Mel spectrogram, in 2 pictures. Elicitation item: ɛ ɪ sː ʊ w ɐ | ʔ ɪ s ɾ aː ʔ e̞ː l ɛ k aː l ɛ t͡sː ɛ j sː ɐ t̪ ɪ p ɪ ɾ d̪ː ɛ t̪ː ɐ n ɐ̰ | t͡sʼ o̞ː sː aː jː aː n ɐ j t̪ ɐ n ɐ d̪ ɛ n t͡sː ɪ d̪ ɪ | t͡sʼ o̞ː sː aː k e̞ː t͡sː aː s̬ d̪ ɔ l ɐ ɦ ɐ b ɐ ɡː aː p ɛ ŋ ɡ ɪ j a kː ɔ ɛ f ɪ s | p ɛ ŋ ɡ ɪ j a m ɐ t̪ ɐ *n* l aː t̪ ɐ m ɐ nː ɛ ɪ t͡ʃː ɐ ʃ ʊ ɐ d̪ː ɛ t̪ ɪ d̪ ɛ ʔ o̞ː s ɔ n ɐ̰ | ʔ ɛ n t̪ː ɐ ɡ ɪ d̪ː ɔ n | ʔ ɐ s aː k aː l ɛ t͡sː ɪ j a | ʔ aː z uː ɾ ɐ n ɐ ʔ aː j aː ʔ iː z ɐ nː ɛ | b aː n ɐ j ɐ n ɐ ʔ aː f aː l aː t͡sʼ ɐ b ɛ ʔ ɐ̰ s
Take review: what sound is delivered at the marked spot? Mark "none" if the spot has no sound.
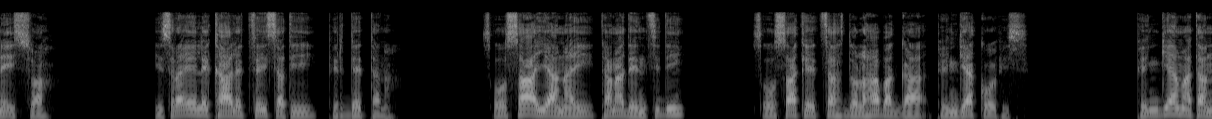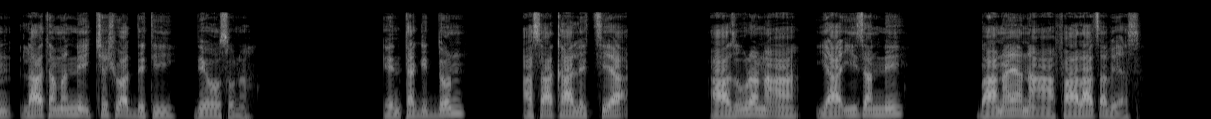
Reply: n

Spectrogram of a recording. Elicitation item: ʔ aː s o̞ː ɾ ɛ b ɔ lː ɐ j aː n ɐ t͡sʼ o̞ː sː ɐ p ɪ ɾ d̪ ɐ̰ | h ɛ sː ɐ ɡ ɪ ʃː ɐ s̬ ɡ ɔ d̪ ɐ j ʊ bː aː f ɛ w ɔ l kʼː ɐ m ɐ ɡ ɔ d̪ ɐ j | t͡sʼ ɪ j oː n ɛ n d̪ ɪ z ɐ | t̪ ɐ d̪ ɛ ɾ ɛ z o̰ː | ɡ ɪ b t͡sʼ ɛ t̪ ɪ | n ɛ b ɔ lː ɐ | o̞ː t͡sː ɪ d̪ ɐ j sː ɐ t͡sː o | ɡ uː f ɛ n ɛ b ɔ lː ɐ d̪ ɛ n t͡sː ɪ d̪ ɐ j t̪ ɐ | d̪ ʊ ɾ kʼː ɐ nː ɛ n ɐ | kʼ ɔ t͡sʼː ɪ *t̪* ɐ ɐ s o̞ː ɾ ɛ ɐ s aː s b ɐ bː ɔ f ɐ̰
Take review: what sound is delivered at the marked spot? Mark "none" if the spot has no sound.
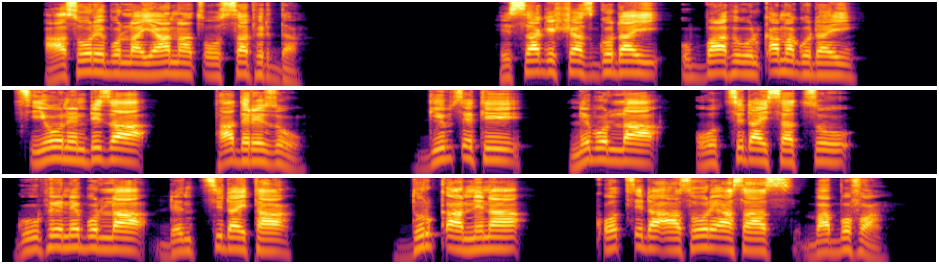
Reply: d̪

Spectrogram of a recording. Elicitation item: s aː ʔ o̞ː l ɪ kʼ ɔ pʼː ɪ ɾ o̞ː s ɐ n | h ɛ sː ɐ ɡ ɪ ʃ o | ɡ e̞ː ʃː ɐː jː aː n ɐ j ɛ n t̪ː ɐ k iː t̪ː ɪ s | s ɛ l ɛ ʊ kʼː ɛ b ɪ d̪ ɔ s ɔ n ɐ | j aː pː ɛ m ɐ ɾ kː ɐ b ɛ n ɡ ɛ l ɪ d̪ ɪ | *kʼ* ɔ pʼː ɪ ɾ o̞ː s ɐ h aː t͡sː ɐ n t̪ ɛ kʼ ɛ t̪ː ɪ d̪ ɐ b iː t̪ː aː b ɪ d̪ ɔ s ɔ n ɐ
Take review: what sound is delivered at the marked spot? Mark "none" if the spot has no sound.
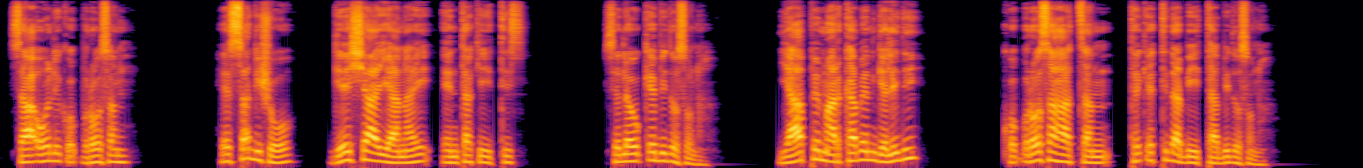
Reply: kʼ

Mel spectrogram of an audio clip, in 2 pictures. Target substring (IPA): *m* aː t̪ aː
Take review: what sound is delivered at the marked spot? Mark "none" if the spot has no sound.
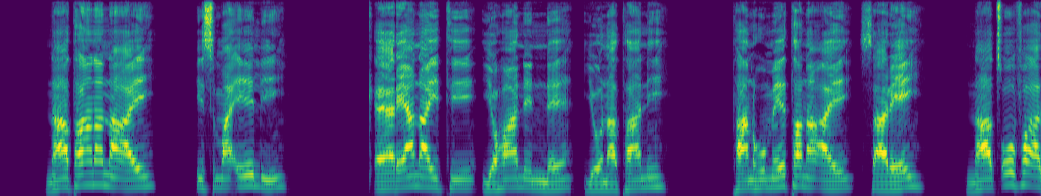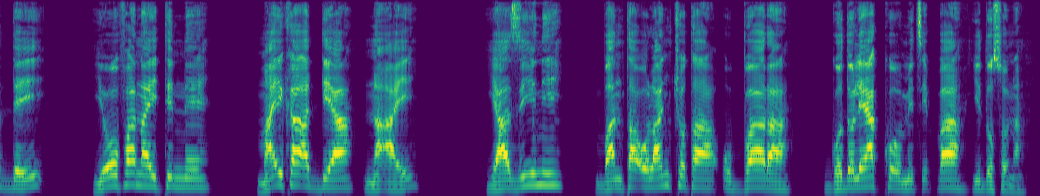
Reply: n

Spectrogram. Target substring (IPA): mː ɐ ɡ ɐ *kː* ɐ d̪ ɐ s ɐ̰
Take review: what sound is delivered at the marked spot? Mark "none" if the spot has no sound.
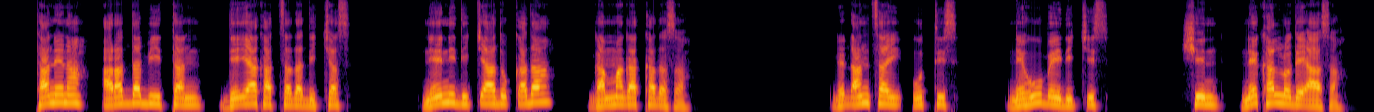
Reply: kː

